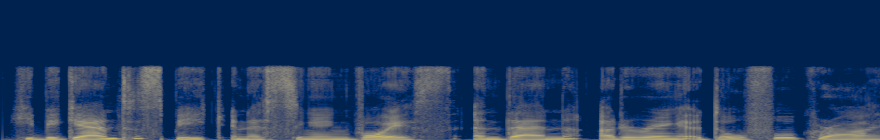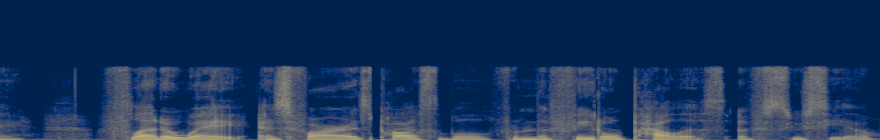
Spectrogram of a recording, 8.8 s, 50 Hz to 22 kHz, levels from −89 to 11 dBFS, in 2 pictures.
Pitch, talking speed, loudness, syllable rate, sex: 200 Hz, 175 wpm, -18 LUFS, 4.9 syllables/s, female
